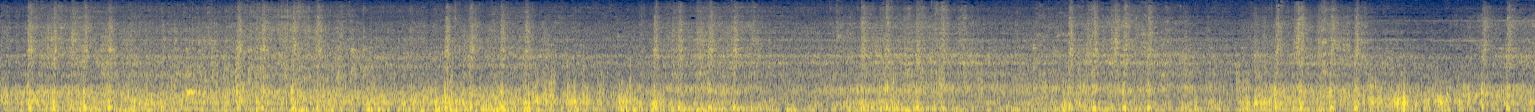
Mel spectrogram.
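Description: Container wagons of a TasRail freight train rolling past close by: a steady rumble with irregular steel-wheel clicks and clatter over the rail joints.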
